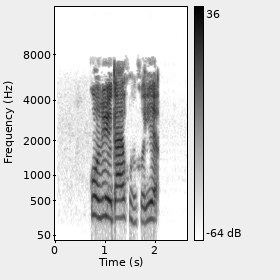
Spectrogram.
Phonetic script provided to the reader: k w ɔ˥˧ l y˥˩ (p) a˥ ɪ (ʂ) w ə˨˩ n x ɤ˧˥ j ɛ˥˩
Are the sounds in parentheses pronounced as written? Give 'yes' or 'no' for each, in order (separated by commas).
no, no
